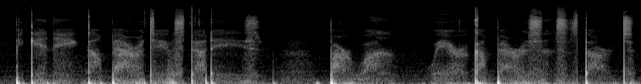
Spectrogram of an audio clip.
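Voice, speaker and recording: Amid noticeable background noise, a woman whispers at a very slow pace. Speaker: ASMR content creator. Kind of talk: whispered book reading, ASMR. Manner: whispered, soft.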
